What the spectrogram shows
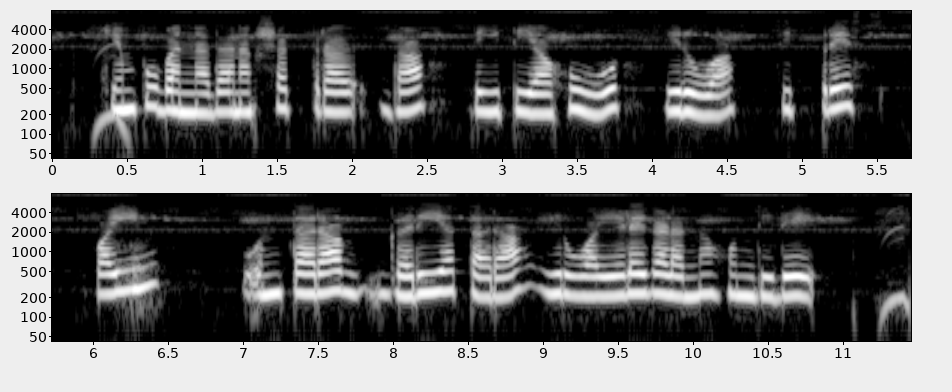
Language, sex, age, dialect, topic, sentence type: Kannada, female, 36-40, Coastal/Dakshin, agriculture, statement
